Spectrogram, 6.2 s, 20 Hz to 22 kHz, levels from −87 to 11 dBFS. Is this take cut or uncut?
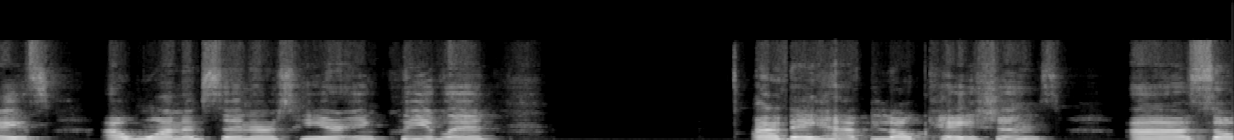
cut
